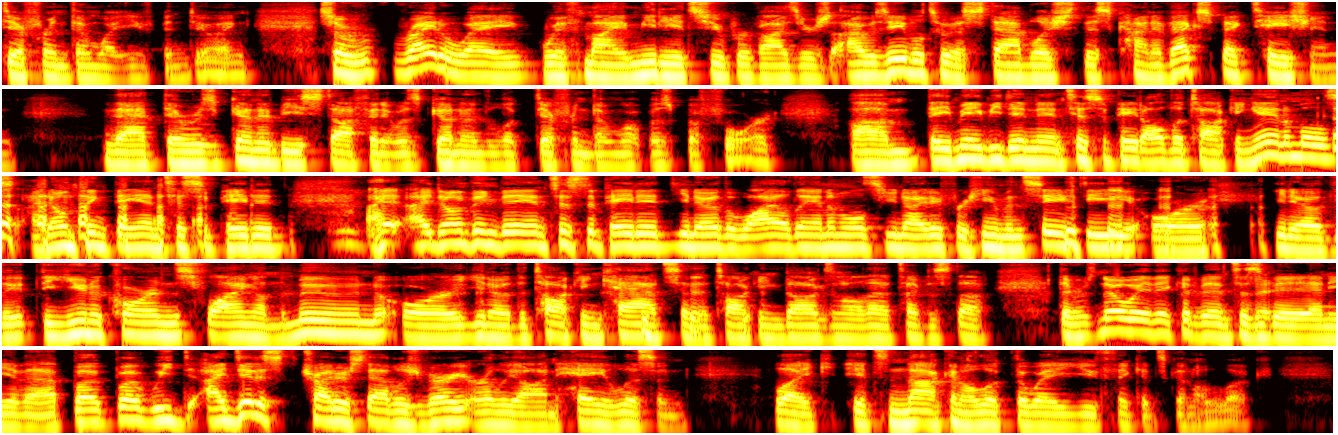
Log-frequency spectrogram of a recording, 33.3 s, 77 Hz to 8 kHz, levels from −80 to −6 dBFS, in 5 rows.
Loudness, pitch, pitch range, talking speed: -16 LUFS, 135 Hz, 120-150 Hz, 240 wpm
